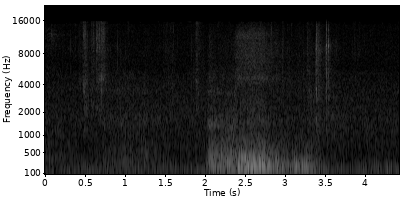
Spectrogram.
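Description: A breath into a handheld microphone held close to the mouth, a soft noisy rush starting about two seconds in and lasting about a second and a half.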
